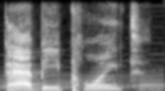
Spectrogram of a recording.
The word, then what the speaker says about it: Baby Point: The land was developed into the current neighborhood in the early 20th century, and the name is pronounced by locals as Babby Point, to rhyme with tabby or cabby, in an approximation of how James Baby pronounced his surname.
